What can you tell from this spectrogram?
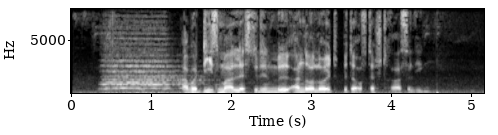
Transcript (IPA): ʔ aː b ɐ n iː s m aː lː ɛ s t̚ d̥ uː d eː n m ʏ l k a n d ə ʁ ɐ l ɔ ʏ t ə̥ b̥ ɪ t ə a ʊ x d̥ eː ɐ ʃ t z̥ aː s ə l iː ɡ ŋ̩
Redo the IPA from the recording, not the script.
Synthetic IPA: ʔ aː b ɐ d iː s m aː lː ɛ s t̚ d̥ uː d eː n m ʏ l ʔ a n d ə ʁ ɐ l ɔ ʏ t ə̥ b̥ ɪ t ə a ʊ f d̥ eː ɐ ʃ t ʁ̥ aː s ə l iː ɡ ŋ̩

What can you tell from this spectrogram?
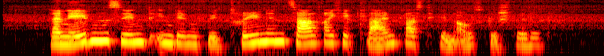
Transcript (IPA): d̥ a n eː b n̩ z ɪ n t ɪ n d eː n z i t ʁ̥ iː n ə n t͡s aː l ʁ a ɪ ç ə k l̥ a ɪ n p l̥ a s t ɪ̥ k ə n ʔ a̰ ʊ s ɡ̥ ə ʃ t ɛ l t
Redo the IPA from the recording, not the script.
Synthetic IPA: d̥ a n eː b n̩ z ɪ n t ɪ n d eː n v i t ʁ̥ iː n ə n t͡s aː l ʁ a ɪ ç ə k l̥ a ɪ n p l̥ a s t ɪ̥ k ə n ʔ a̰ ʊ s ɡ̥ ə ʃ t ɛ l t

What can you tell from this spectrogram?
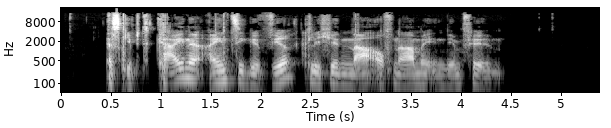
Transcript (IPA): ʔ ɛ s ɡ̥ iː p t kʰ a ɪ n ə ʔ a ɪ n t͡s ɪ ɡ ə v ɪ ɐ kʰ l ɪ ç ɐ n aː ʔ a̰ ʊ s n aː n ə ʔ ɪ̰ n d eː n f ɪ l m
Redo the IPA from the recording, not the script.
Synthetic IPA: ʔ ɛ s ɡ̥ iː p t kʰ a ɪ n ə ʔ a ɪ n t͡s ɪ ɡ ə v ɪ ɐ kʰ l ɪ ç ə n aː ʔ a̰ ʊ f n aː m ə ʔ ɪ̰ n d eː m f ɪ l m

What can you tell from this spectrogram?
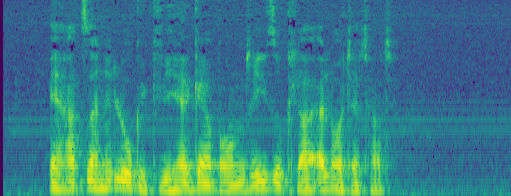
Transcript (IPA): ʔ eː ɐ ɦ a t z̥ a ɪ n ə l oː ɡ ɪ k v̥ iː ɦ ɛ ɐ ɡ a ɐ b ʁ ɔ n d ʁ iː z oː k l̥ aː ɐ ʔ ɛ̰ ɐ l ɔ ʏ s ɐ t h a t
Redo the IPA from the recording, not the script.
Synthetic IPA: ʔ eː ɐ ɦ a t z̥ a ɪ n ə l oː ɡ ɪ k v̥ iː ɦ ɛ ɐ ɡ ɛ ɐ b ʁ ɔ n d ʁ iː z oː k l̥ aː ɐ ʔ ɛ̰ ɐ l ɔ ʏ t ɐ t h a t

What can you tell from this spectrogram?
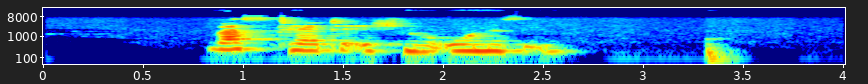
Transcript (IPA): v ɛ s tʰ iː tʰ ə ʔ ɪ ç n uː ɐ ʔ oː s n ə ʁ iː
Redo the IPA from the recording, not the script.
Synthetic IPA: v a s tʰ ɛː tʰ ə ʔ ɪ ç n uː ɐ ʔ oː n ə z iː

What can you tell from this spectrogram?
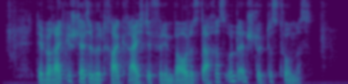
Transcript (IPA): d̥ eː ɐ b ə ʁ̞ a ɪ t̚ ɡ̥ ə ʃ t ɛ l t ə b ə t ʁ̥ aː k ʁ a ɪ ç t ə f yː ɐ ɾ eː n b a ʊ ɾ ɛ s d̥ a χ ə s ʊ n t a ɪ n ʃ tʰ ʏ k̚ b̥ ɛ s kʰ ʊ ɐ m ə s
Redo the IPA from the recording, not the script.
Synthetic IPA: d̥ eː ɐ b ə ʁ̞ a ɪ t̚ ɡ̥ ə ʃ t ɛ l t ə b ə t ʁ̥ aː k ʁ a ɪ ç t ə f yː ɐ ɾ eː n b a ʊ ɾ ɛ s d̥ a χ ə s ʊ n t a ɪ n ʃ t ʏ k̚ d̥ ɛ s tʰ ʊ ɐ m ə s

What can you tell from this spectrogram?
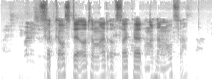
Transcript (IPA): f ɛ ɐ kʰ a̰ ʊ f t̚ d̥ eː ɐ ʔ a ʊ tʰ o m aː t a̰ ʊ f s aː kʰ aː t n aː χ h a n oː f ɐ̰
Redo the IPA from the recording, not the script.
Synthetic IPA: f ɛ ɐ kʰ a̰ ʊ f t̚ d̥ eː ɐ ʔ a ʊ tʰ o m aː t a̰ ʊ f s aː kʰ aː t n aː χ h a n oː f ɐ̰

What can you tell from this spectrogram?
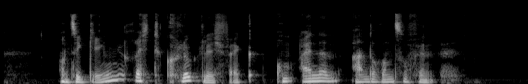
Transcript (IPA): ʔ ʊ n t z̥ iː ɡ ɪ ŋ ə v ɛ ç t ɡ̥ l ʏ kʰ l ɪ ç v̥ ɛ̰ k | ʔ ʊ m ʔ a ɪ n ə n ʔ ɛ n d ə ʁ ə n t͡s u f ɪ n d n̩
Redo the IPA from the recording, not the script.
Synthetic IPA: ʔ ʊ n t z̥ iː ɡ ɪ ŋ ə ʁ ɛ ç t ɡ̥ l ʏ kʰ l ɪ ç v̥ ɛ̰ k | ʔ ʊ m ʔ a ɪ n ə n ʔ a n d ə ʁ ə n t͡s u f ɪ n d n̩

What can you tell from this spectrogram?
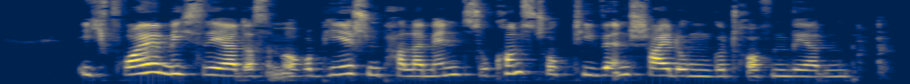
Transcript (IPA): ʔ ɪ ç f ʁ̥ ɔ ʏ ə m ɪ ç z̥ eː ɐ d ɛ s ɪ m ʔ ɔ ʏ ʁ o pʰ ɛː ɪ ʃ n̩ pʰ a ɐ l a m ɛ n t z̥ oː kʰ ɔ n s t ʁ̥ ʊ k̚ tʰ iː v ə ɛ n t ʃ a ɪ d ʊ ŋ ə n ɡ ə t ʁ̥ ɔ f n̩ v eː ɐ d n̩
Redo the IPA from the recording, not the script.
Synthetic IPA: ʔ ɪ ç f ʁ̥ ɔ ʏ ə m ɪ ç z̥ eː ɐ d a s ɪ m ʔ ɔ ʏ ʁ o pʰ ɛː ɪ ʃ n̩ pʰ a ɐ l a m ɛ n t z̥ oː kʰ ɔ n s t ʁ̥ ʊ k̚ tʰ iː v ə ɛ n t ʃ a ɪ d ʊ ŋ ə n ɡ ə t ʁ̥ ɔ f n̩ v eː ɐ d n̩

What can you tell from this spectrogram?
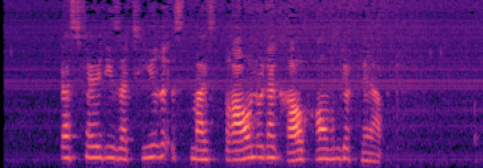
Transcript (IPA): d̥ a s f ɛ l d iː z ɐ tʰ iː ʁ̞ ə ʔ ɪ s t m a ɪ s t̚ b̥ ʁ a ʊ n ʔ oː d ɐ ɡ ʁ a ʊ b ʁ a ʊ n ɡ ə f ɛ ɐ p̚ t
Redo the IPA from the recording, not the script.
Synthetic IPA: d̥ a s f ɛ l d iː z ɐ tʰ iː ʁ̞ ə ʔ ɪ s t m a ɪ s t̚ b̥ ʁ a ʊ n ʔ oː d ɐ ɡ ʁ a ʊ b ʁ a ʊ n ɡ ə f ɛ ɐ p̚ t

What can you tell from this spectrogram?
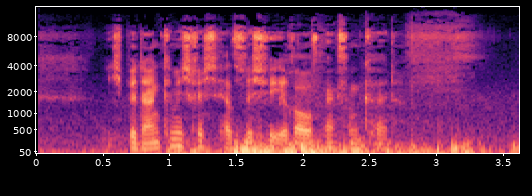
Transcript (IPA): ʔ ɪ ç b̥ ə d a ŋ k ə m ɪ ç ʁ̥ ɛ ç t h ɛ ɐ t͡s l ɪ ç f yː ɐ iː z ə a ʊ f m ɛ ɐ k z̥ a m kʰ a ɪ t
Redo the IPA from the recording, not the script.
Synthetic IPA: ʔ ɪ ç b̥ ə d a ŋ k ə m ɪ ç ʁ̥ ɛ ç t h ɛ ɐ t͡s l ɪ ç f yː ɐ iː ʁ ə a ʊ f m ɛ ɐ k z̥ a m kʰ a ɪ t

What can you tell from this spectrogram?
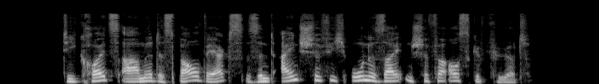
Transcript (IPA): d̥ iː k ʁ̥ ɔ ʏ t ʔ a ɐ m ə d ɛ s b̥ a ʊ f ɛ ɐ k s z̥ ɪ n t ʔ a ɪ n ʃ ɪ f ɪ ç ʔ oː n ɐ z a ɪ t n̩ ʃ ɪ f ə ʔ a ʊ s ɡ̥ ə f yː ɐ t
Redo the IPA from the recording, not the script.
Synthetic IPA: d̥ iː k ʁ̥ ɔ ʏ t͡s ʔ a ɐ m ə d ɛ s b̥ a ʊ v ɛ ɐ k s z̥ ɪ n t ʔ a ɪ n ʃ ɪ f ɪ ç ʔ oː n ə z a ɪ t n̩ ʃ ɪ f ə ʔ a ʊ s ɡ̥ ə f yː ɐ t

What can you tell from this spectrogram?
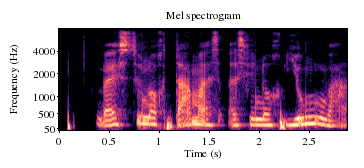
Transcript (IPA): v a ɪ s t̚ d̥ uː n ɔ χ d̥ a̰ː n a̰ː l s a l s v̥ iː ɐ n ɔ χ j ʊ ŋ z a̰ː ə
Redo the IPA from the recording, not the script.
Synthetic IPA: v a ɪ s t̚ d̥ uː n ɔ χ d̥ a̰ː m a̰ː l s a l s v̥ iː ɐ n ɔ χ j ʊ ŋ v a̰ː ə

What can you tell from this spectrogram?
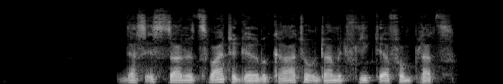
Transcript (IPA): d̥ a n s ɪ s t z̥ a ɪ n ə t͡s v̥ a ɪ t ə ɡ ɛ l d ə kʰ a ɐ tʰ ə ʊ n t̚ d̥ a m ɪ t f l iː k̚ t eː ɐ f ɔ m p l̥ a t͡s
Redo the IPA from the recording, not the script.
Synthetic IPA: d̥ a s ɪ s t z̥ a ɪ n ə t͡s v̥ a ɪ t ə ɡ ɛ l b ə kʰ a ɐ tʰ ə ʊ n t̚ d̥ a m ɪ t f l iː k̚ t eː ɐ f ɔ m p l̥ a t͡s

